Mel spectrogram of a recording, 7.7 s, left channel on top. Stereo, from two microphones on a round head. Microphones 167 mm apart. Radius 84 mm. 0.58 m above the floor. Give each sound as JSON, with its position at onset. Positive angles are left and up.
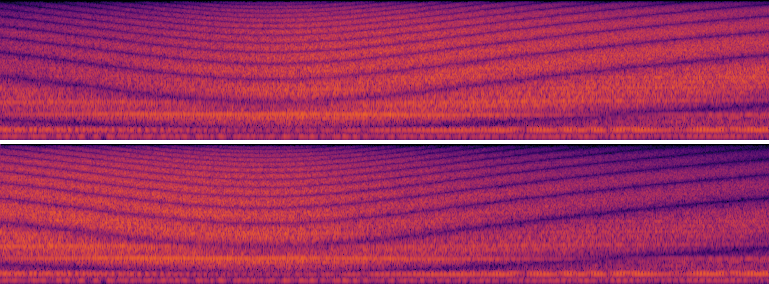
{"t": 0.0, "sound": "a drone", "side_deg": -65}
